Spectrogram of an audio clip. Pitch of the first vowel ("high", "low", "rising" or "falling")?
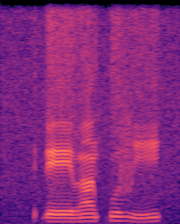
low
